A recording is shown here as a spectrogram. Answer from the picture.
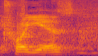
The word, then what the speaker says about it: Troyes: And he said, un, deux, trois. Trois, three. That's how you pronounce T-R-O-Y-E-S.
